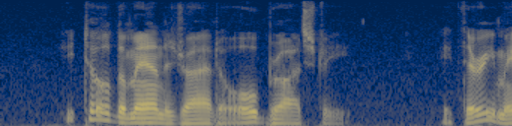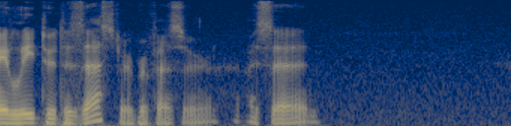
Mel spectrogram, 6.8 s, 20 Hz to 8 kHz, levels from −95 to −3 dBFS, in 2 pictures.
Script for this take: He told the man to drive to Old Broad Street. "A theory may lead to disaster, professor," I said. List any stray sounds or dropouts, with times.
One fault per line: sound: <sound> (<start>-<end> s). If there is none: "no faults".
no faults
